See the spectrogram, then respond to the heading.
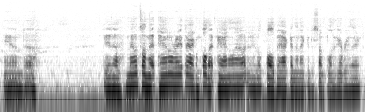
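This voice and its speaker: A man gives a casual, unscripted how-to walkthrough in a halting, rambling, matter-of-fact way, recorded on a handheld phone in a garage. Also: medium pitch, warm tone. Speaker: hobbyist car DIY demonstrator. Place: home garage, in and around a car. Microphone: handheld phone, moved around while filming. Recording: distant mic, noisy handheld phone recording.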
